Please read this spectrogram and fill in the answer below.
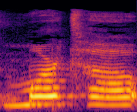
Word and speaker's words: Marta: if you're new here my name is Marta or Mantha you can roll your R's all fancy but either way spine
